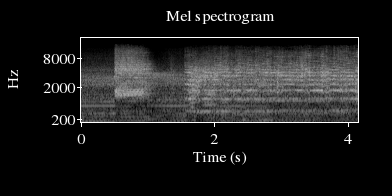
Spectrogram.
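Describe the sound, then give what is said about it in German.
A saw cuts dried wooden walking sticks to length, starting abruptly with a bright, steady rasping whine over a low machine hum, dipping briefly, then running on evenly. “Also hier werden die Stöcke auf Länge gesägt. Praktisch jeder Stock muss ja passend zum Wanderer auch angepasst werden. Und diese Stöcke werden halt hier auf Länge gesägt”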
